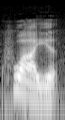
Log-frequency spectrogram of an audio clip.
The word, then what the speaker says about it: quiet: But if I move the E before the T, it becomes quiet.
